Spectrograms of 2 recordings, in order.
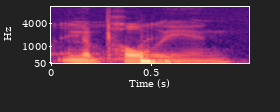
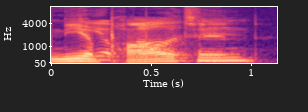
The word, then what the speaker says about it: Neapolitan: Napoleon. Neapolitan. It's Napoleon, brother. Look how that's spelled. Is that Napoleon? That's N A Napoleon, bro. It's Napoleon, bro. Neapol Is it Neapolitan?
